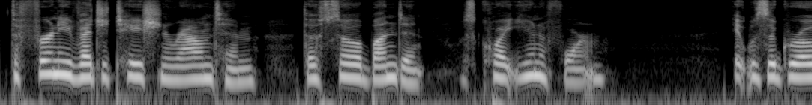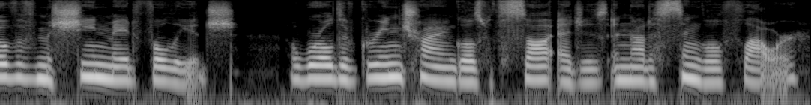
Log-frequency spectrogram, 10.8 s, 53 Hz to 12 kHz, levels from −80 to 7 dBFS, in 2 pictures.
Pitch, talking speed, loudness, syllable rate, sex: 200 Hz, 170 wpm, -20 LUFS, 5.6 syllables/s, female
